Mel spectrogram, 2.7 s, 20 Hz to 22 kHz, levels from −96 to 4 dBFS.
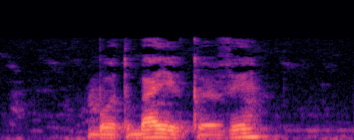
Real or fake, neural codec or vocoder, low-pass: real; none; 7.2 kHz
